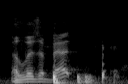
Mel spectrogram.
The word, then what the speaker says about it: Elizabeth: Is it Elizabeth or Elizabeth? Mancher, how do I say this name properly so I don't insult her? Elizabeth? Like bet. Elizabeth.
